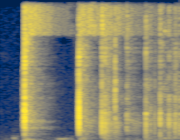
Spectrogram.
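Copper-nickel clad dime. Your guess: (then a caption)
Flat. A modern clad copper-nickel (non-silver) dime, so-called unsound money, is dropped and bounces, giving bright, high-pitched clinks that die away almost at once with no lingering ring. A first strike is followed by a second and then a quick run of smaller rattling bounces. It sounds flat compared with silver coins.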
